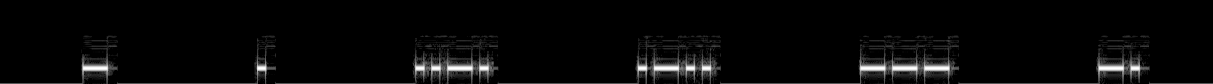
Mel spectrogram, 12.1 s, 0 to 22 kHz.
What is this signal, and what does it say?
Morse code, heard as a keyed tone, about 15 wpm, spaced as for 5 wpm, 750 Hz. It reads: TEFLON
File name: Archive / 5 WPM files / PM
